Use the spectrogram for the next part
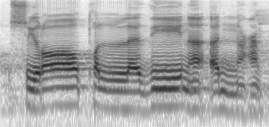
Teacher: to-nya ini merupakan huruf yang sifatnya isti'ala dan istibaq, meninggi dan bulat gitu, tebal.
